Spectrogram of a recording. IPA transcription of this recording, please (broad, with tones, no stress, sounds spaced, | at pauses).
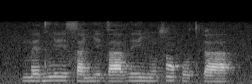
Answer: m ɛ˨ d ĩ˧ ɾ eː˧ s a˨ ɲ e˨ ɡ aː˨ v eː˧ ɲ ũ˨ s ɔ̃˦ f oː˨ t ɗ aː˨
